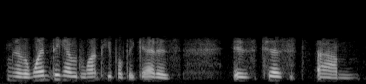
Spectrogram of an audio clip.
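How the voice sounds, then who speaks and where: An earnest woman guest tells her own story in a halting way, restarting phrases and reaching for words. Her voice comes through a thin, phone-like line that sounds dry and close, with no room around it. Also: on the low side, fairly even intonation, creaky, no room sound. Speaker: podcast guest. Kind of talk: casual storytelling.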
